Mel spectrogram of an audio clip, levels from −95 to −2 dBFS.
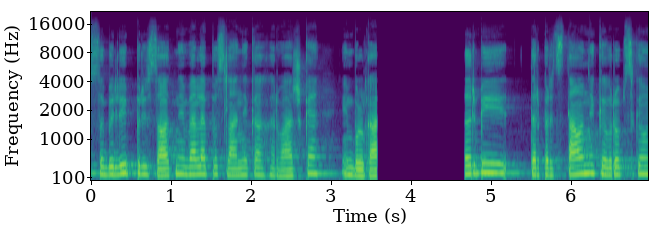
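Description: An audio dropout to silence runs from 3.58 to 4.68 s: the speech cuts to silence for about 1.1 s, likely a lost input while recording continued writing silence.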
